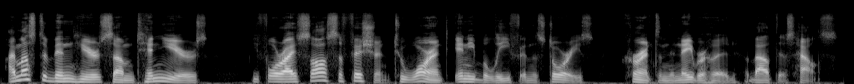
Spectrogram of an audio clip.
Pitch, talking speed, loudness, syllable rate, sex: 105 Hz, 185 wpm, -20 LUFS, 5.3 syllables/s, male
